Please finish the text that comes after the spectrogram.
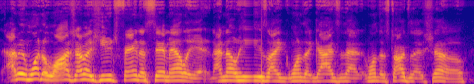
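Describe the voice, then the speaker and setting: A man's voice: fairly high pitch, fairly quick, gravelly, a bit bright. A man in his late thirties hosting a casual home live stream from his phone, rambling and chuckling as he chats with viewers. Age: 30s. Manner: rambling, laid-back, chuckling often. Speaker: livestream host.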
